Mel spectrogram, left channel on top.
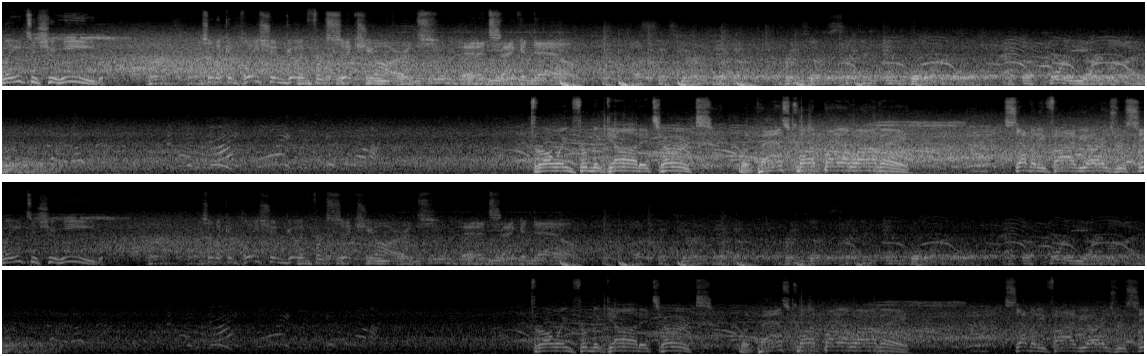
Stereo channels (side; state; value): right; quieter; 14.5 dB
